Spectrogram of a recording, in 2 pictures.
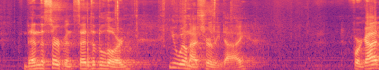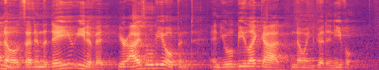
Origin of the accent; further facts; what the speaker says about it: South Dakota, United States; where I grew up in South Dakota because we have this thing called winter.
